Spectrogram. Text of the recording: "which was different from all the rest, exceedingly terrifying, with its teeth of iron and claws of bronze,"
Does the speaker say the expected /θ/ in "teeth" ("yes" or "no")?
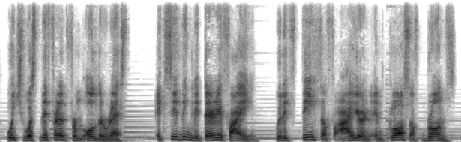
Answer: yes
